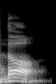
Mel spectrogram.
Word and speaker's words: the: তাহলে কিটার উচ্চারণ হবে কি আছে না না দ উচ্চারণ করতে হবে তাহলে এখানে দেখে নিতে হবে প্রথমে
